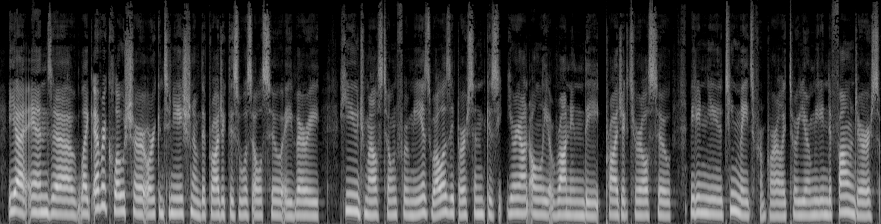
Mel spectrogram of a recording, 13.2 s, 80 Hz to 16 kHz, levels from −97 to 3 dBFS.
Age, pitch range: 10-29, 180-210 Hz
